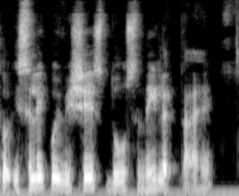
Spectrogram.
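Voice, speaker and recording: A man, a spiritual teacher, calmly explaining devotional practice in an interview and telling short religious parables. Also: on the high side, dry recording. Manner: calm, unhurried, tells short religious parables.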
